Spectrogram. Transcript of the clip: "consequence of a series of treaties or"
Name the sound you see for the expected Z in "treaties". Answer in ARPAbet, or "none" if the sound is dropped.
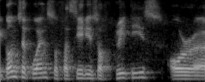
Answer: S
